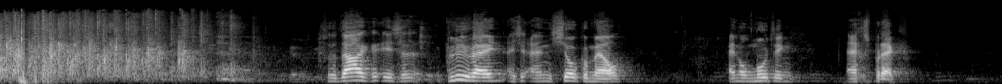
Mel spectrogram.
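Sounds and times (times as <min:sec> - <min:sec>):
audience clapping at the close of a gathering: 0:00.0 - 0:02.7
speech: 0:03.3 - 0:06.3, 0:07.3 - 0:09.1.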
